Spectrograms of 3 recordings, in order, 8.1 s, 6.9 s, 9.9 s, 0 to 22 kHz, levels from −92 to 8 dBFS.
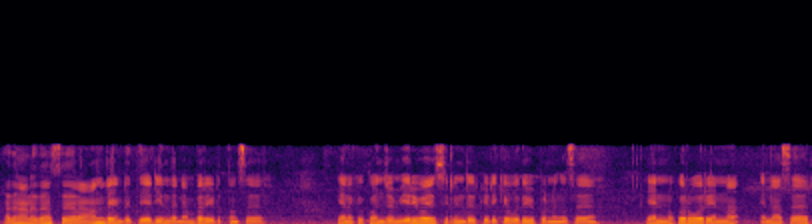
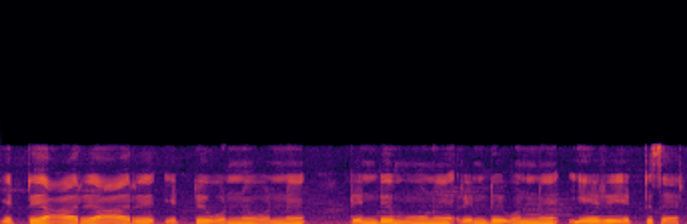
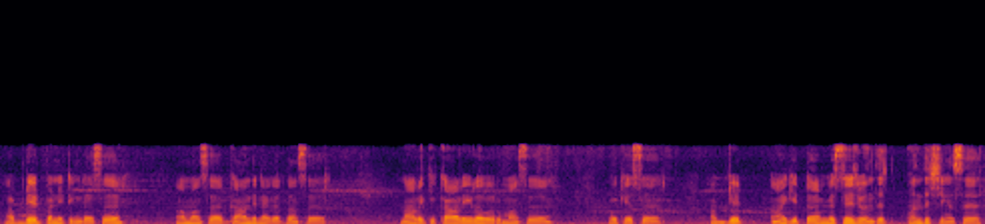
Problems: background sounds at intervals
